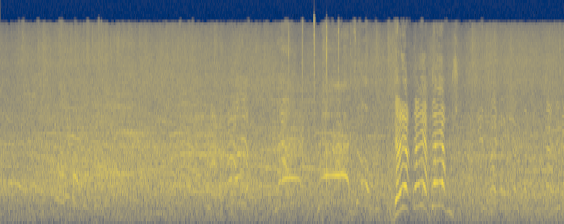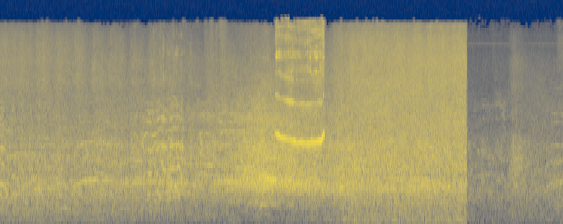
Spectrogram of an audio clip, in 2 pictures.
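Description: Rugby stadium crowd noise with players' shouts, including a loud call of "derrière" about eight seconds in. Later the crowd swells into cheering and a referee's whistle blows once for about a second, as a try is scored.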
